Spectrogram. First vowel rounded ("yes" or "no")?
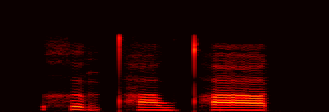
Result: no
